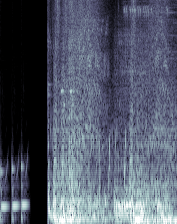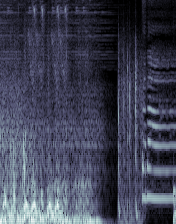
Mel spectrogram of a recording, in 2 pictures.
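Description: Game tiles burst and crunch with bright sound effects.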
